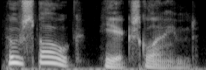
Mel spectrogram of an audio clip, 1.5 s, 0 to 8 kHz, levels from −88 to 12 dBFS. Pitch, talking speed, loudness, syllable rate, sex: 125 Hz, 155 wpm, -17 LUFS, 5.2 syllables/s, male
